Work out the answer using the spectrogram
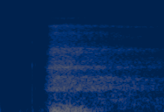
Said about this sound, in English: I take a massive breath in, set my arms low but engaged and ready to push, and I will my hips to squish down smaller.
